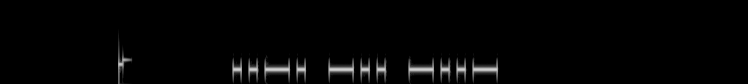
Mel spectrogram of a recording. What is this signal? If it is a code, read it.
Morse code, heard as a keyed tone, about 16 wpm, 700 Hz. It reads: FDX
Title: USA Call Sign Postfixes - 3 Letters 15wpm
